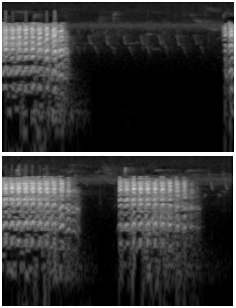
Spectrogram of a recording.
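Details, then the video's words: Goats bleating: three loud, wavering, nasal bleats of about one second each, separated by short silences, with a faint steady high tone in the background. "Som de Cabra - Cabras Berrando"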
